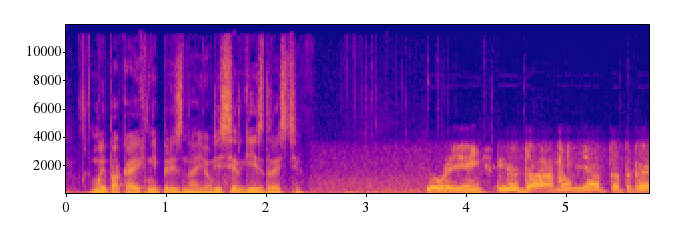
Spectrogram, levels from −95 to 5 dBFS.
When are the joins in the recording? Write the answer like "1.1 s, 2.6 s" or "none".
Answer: 1.5 s, 4.2 s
